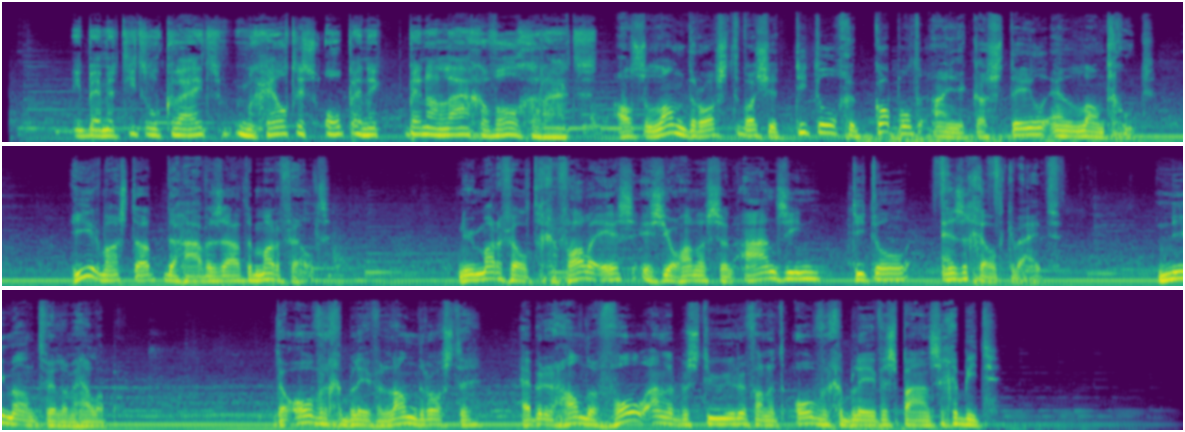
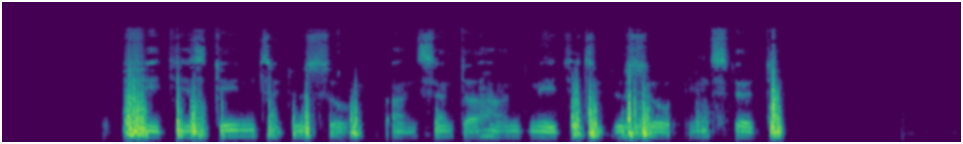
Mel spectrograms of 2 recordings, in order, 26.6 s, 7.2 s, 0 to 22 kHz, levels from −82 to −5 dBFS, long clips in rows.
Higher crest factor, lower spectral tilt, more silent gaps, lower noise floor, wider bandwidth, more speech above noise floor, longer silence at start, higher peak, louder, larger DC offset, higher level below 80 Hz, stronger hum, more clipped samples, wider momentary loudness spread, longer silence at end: second, 16 dB vs 24 dB; about the same, -5.5 dB/octave vs -6 dB/octave; neither; second, -51 dBFS vs under -90 dBFS; first, 17 kHz vs 11.5 kHz; second, 35 dB vs over 65 dB; second, 0.1 s vs 0.9 s; about the same, 0 dBFS vs -2 dBFS; first, -17 LUFS vs -25 LUFS; neither; first, -34 dBFS vs -68 dBFS; neither; neither; about the same, 12 LU vs 13 LU; second, 0.9 s vs 1.35 s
